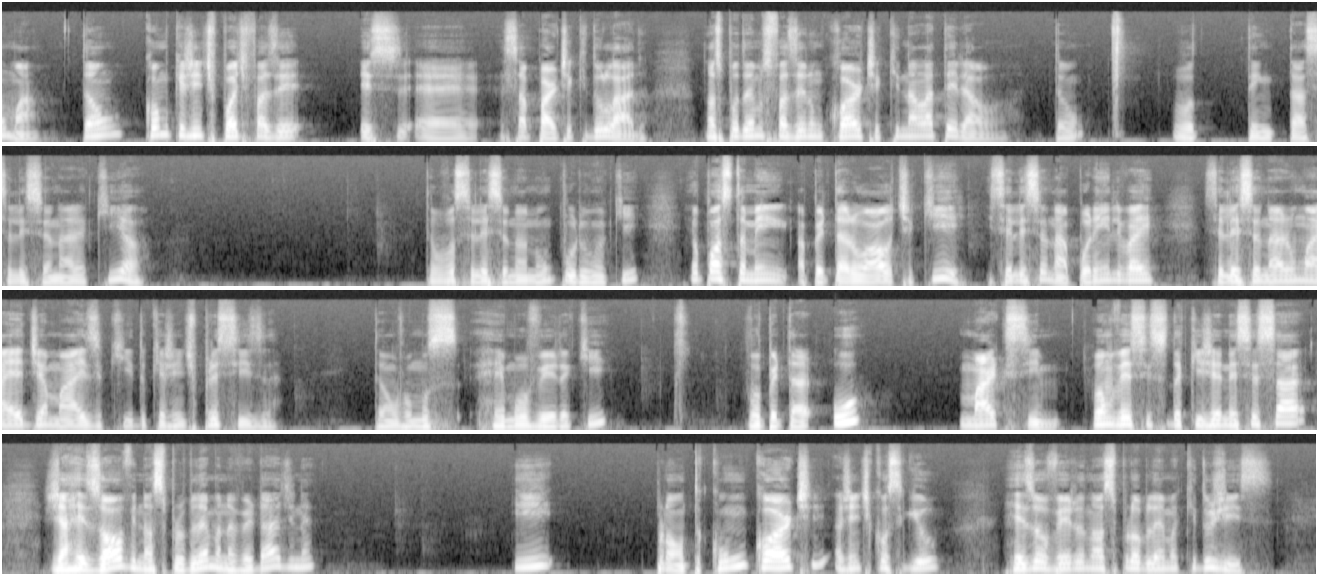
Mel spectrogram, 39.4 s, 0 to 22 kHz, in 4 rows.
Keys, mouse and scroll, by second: 5.6 middle click, 6.5 scroll up 3, 7.0 shift+middle click, 7.6-8.4 scroll down 2, 9.3 click, 10.2 shift+click, 11.1 shift+click, 11.9 shift+click, 12.7 middle click, 13.7 shift+click, 14.1 middle click, 14.9 click, 15.8 alt+shift+click, 16.4 alt+shift+click, 17.1 middle click, 17.7 scroll up 2, 18.4 scroll down 1, 18.8-20.0 middle drag, 20.0 shift+click, 20.7 scroll down 4, 21.1-22.2 middle drag, 22.2 scroll up 2, 22.7-23.8 middle drag, 23.8 shift+click, 24.5-25.9 middle drag, 25.9 u, 27.4 scroll down 1, 27.9 middle click, 28.1 a, 29.4 u, 32.0 scroll down 4, 32.6 middle click, 33.1-33.5 scroll up 1, 33.5-39.4 middle drag.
